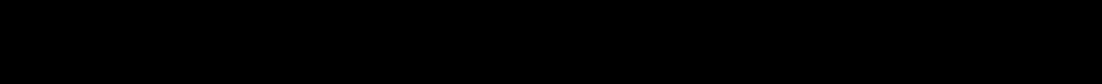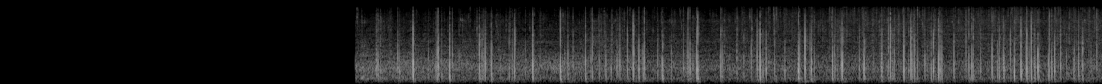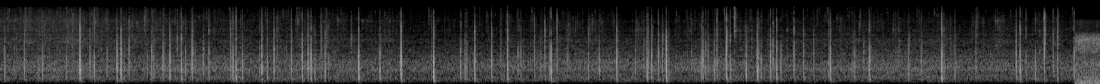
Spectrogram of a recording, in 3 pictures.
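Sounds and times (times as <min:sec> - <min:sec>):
rain pattering on an umbrella: 0:14.6 - 0:33.0.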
